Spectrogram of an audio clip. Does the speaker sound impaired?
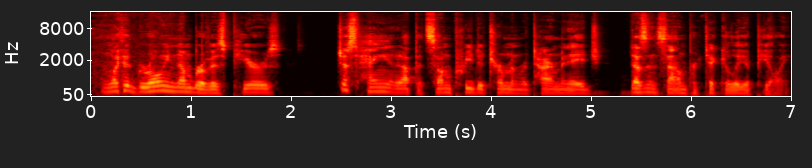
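No.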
